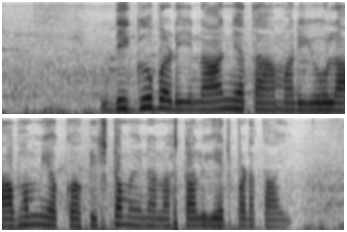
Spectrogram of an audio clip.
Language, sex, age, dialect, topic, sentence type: Telugu, female, 25-30, Central/Coastal, agriculture, statement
